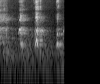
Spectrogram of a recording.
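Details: Newborn baby monkey suffering a recurring illness, heard at morning feeding time with a new bottle. It gives four short, high, harmonic squeals spaced about a quarter second apart, then silence.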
